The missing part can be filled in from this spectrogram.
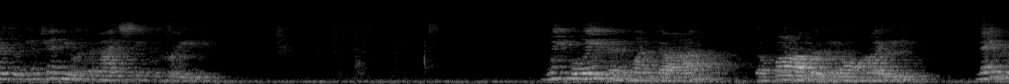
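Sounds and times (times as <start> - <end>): woman speaking: 0.0 - 2.3, 5.4 - 10.0.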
